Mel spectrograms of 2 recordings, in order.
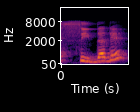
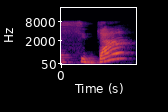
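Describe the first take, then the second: First: The stress falls on a non-middle syllable. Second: The stress falls on the middle syllable. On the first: The speaker calls it wrong. "Não é cidade" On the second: The speaker calls it right. "Então é cidade. ... É a penúltima"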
